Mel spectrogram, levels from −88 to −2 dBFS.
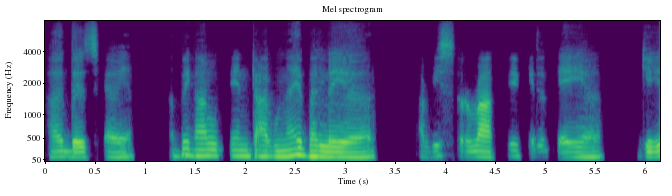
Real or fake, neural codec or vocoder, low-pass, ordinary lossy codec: fake; codec, 16 kHz, 0.5 kbps, X-Codec, HuBERT features, trained on general audio; none; none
